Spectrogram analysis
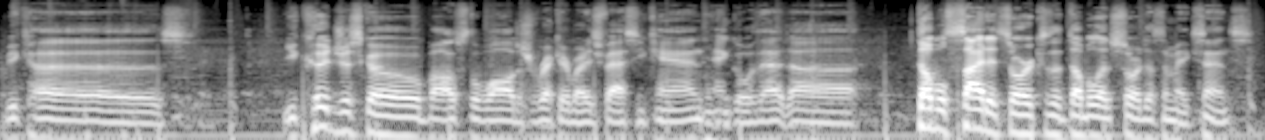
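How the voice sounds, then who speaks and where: A man's voice: fairly low pitch, moderate pace, a bit bright. A man commentating an esports match as casual banter, in a wry, joking, slangy way. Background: background music.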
